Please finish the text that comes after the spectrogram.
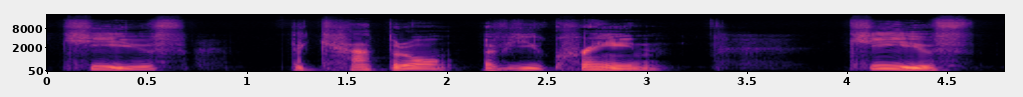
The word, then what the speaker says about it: Kyiv: Kyiv is close to what they say in Ukrainian, but I grew up calling that city Kiev, which is more aligned with the Russian pronunciation of that word.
